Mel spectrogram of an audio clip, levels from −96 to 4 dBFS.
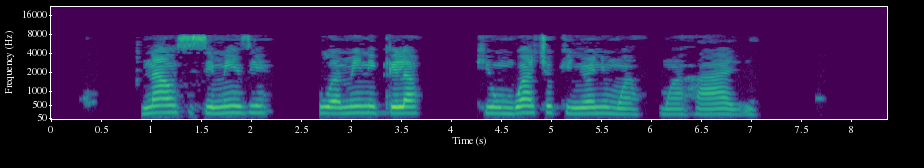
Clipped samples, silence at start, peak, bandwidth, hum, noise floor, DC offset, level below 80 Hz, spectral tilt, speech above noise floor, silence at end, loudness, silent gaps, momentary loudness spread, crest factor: under 0.1%; 0.3 s; -8 dBFS; 8.2 kHz; none; under -90 dBFS; under 0.1%; -78 dBFS; -1.5 dB/octave; over 64 dB; 0.65 s; -26 LUFS; 0.48-0.84 s, 2.24-2.68 s, 3.72-4.24 s, 5.97-6.08 s, 7.10-7.64 s; 18 LU; 20 dB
